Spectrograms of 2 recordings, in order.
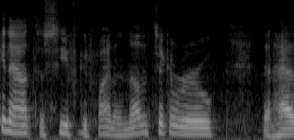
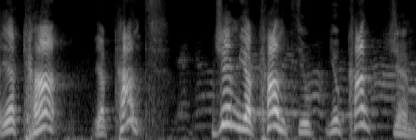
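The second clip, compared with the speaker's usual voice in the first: put-on Scottish accent, higher and louder; 7 semitones higher, 12 dB louder than usual. Trying out Scotty while talking to Jim, Scotty impression in a Scottish accent. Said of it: "In a Scottish accent".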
